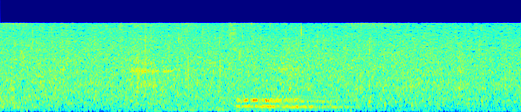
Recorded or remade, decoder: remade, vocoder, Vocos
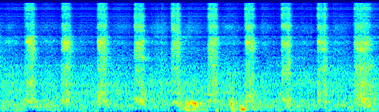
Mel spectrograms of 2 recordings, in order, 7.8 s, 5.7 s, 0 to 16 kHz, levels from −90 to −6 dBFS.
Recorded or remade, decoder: remade, codec, SNAC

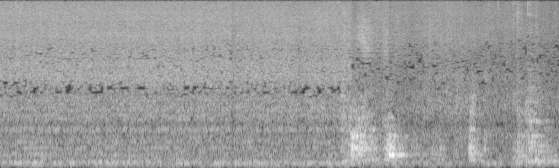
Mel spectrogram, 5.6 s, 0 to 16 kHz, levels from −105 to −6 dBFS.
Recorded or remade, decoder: recorded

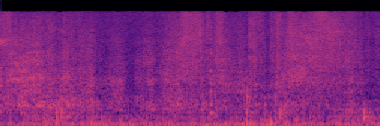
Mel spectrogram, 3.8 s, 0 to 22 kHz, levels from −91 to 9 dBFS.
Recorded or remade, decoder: recorded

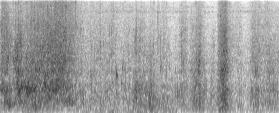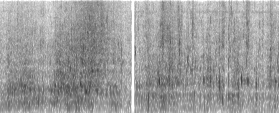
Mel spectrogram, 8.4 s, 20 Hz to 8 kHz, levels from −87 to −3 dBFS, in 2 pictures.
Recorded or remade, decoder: recorded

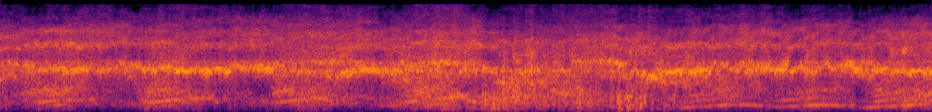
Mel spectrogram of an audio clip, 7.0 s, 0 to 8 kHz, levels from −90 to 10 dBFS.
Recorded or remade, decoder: remade, codec, HILCodec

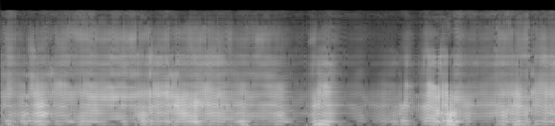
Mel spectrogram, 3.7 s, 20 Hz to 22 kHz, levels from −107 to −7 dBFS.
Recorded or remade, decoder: remade, vocoder, BigVGAN v2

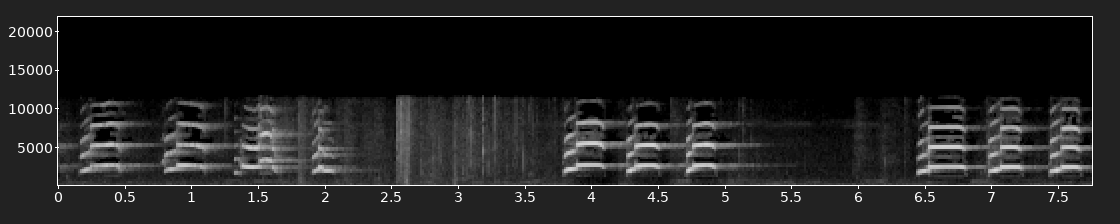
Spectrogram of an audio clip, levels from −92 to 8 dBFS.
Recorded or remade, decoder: recorded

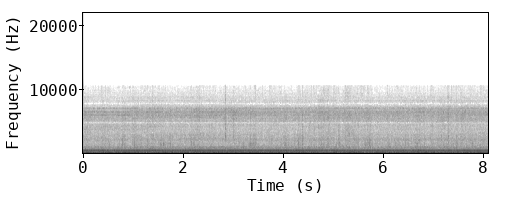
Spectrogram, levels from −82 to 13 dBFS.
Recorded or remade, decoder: recorded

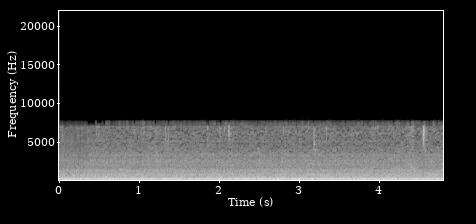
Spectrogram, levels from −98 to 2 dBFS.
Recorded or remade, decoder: recorded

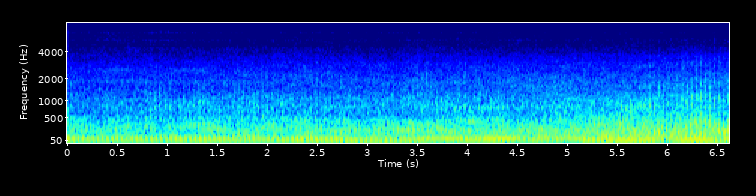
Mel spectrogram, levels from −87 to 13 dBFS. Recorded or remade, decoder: remade, autoencoder, DAC-VAE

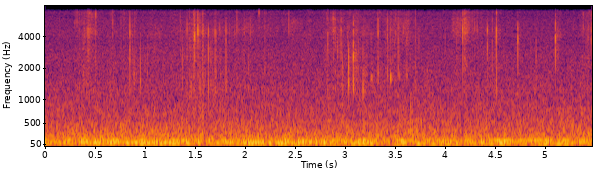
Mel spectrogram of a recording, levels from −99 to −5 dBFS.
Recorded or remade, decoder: recorded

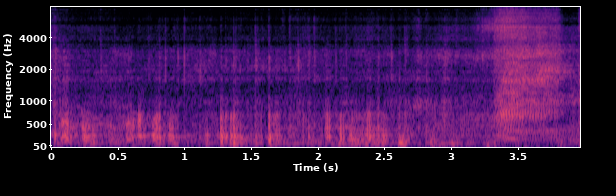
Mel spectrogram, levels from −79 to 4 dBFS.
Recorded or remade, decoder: remade, codec, ZipCodec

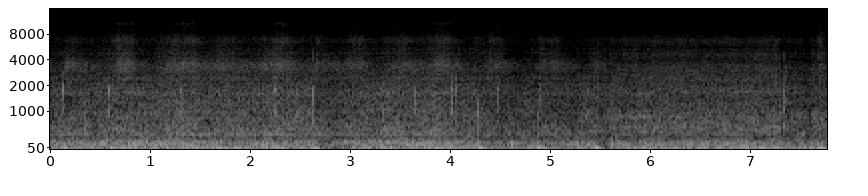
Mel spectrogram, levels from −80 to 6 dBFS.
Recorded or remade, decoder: recorded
